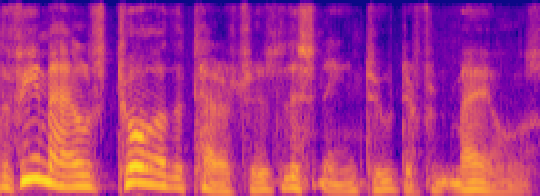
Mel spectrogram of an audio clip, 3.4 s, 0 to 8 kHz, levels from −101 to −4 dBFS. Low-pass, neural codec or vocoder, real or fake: 7.2 kHz; none; real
